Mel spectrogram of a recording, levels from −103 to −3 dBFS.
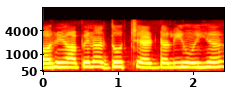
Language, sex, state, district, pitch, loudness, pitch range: Hindi, female, Goa, North and South Goa, 265 Hz, -14 LUFS, 250-280 Hz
